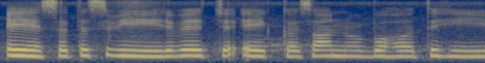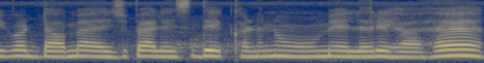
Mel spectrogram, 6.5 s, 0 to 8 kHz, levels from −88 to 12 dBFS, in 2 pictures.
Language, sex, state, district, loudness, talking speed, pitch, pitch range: Punjabi, female, Punjab, Kapurthala, -18 LUFS, 140 wpm, 230 Hz, 225-240 Hz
